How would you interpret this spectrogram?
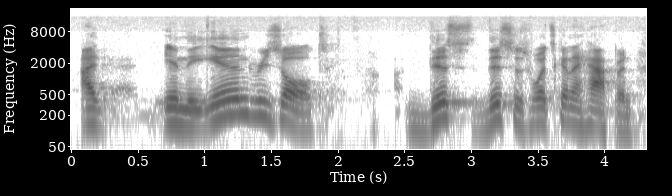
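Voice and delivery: ordinary talk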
